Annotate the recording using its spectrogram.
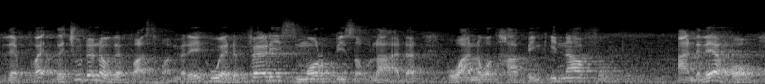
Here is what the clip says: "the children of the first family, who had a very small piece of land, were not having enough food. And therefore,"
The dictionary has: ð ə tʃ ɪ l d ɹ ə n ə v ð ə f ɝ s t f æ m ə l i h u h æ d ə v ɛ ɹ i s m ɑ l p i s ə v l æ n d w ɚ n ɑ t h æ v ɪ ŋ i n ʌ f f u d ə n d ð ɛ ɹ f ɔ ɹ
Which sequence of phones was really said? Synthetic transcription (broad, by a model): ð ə tʃ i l d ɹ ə n ə v ð ə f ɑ s t f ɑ m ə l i h u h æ d v ɛ ɹ i s m ɑ l p i s ə v l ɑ d w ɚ n ɑ t h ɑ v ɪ ŋ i n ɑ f f u d ə n d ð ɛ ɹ f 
